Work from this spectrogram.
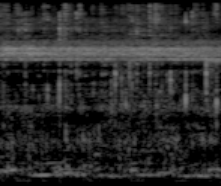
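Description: Water pours steadily into a sprayer tank to mix pesticide for spraying a paddy field, giving a continuous close gushing and splashing for the whole moment, with no voices.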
